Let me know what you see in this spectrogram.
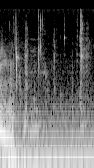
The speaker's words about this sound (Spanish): Bueno, pues ya lo sé, es bien desagradable escuchando masticar el micrófono.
